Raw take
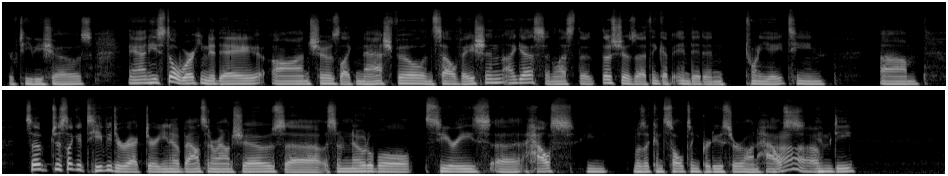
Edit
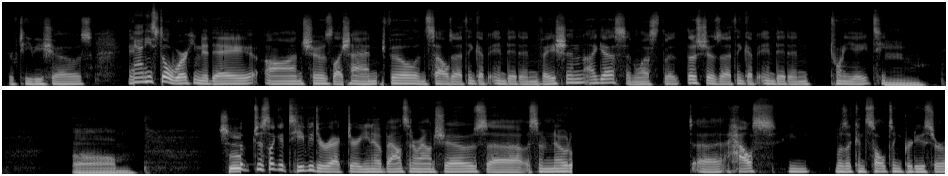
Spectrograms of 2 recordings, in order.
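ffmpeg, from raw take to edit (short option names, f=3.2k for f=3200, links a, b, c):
-filter_complex "[0:a]asplit=13[a][b][c][d][e][f][g][h][i][j][k][l][m];[a]atrim=end=1.324[n];[b]atrim=start=1.32:end=1.6,asetpts=PTS-STARTPTS,asetrate=58653,aresample=44100,atrim=end_sample=9284,asetpts=PTS-STARTPTS[o];[c]atrim=start=1.596:end=3.482[p];[d]atrim=start=3.478:end=3.882,asetpts=PTS-STARTPTS,areverse[q];[e]atrim=start=3.878:end=4.552[r];[f]atrim=start=6.318:end=7.202[s];[g]atrim=start=4.548:end=5.464[t];[h]atrim=start=5.46:end=5.81,asetpts=PTS-STARTPTS,asetrate=39690,aresample=44100[u];[i]atrim=start=5.806:end=7.984[v];[j]atrim=start=7.98:end=9.81,asetpts=PTS-STARTPTS,asetrate=26901,aresample=44100[w];[k]atrim=start=9.806:end=13.12,asetpts=PTS-STARTPTS,afade=t=out:st=3.31:d=0.004:c=hsin[x];[l]atrim=start=13.12:end=14.3,asetpts=PTS-STARTPTS,volume=0[y];[m]atrim=start=14.3,asetpts=PTS-STARTPTS,afade=t=in:d=0.004:c=hsin[z];[n][o]acrossfade=d=0.004:c1=hsin:c2=hsin[aa];[aa][p]acrossfade=d=0.004:c1=hsin:c2=hsin[ab];[ab][q]acrossfade=d=0.004:c1=hsin:c2=hsin[ac];[ac][r]acrossfade=d=0.004:c1=hsin:c2=hsin[ad];[ad][s]acrossfade=d=0.004:c1=hsin:c2=hsin[ae];[ae][t]acrossfade=d=0.004:c1=hsin:c2=hsin[af];[af][u]acrossfade=d=0.004:c1=hsin:c2=hsin[ag];[ag][v]acrossfade=d=0.004:c1=hsin:c2=hsin[ah];[ah][w]acrossfade=d=0.004:c1=hsin:c2=hsin[ai];[x][y][z]concat=n=3:v=0:a=1[aj];[ai][aj]acrossfade=d=0.004:c1=hsin:c2=hsin"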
